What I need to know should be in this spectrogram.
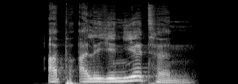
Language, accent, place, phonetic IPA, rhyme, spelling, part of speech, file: German, Germany, Berlin, [ˌapʔali̯eˈniːɐ̯tn̩], -iːɐ̯tn̩, abalienierten, verb, De-abalienierten.ogg
- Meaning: inflection of abalienieren: 1. first/third-person plural preterite 2. first/third-person plural subjunctive II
